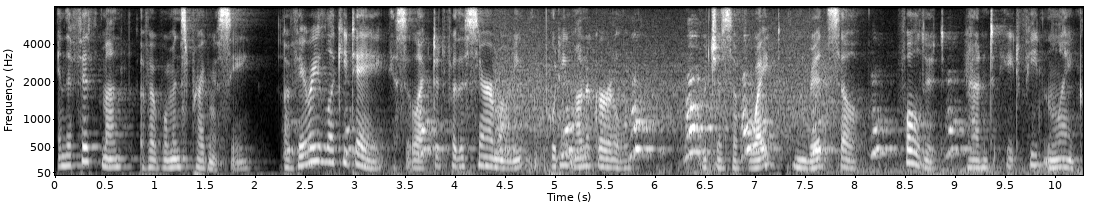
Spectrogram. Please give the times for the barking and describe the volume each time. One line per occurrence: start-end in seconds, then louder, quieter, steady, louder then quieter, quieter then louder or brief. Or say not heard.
2.2-9.6 louder then quieter.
